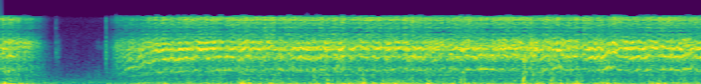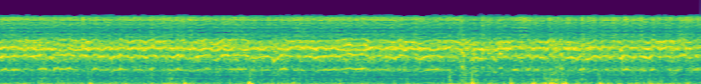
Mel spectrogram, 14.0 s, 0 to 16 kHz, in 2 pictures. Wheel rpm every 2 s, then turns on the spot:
70, 160, 160, 160, 160, 160, 170.
none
